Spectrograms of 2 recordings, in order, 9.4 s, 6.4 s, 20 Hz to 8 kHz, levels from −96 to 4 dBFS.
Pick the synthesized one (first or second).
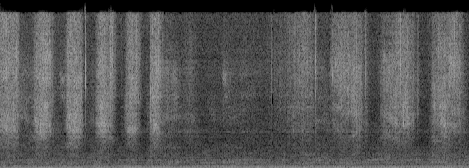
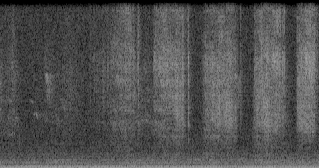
first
